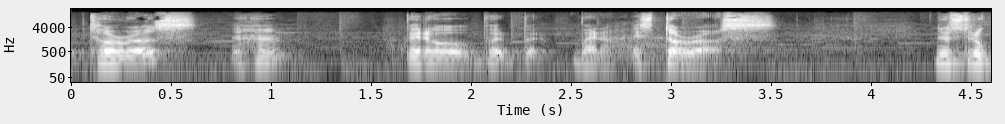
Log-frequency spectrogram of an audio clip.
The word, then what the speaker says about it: Tauros: que sí había visto esa roquita hay un tauros rojo rojo que estoy hablando negro y como buenos entrenadores que son combate con sus Pokémon ella tiene un se pronuncia toros Pero pero bueno storos nuestro currículo abarca diversas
